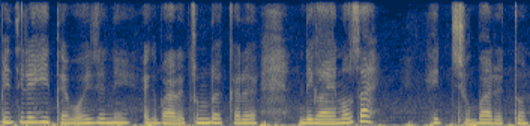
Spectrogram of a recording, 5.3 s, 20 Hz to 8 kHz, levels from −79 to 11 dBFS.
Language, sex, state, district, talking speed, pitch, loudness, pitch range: Chakma, female, Tripura, Dhalai, 135 wpm, 255 Hz, -14 LUFS, 235-270 Hz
